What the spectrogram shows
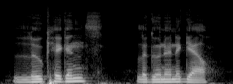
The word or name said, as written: Luke Higgins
